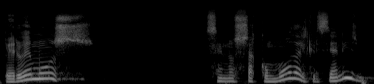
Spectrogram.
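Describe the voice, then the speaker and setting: A middle-aged man with a Mexican accent preaching a sermon as pastor, animated, moving from quiet asides to loud mocking voices. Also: high voice, unhurried. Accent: Mexican Spanish. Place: church hall. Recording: long hall reverb.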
